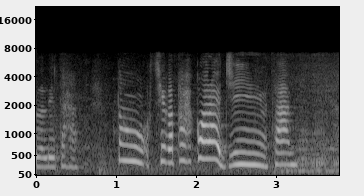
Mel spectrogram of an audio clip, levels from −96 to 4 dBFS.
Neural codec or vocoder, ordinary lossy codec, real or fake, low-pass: none; none; real; 7.2 kHz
